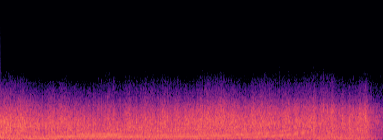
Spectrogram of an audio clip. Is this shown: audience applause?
no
